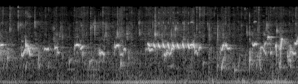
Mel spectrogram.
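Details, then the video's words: Lively song of a Sooty-headed bulbul, meant to pressure a rival and draw another bulbul into singing: scattered chirpy notes, then a quick rattling trill lasting about half a second, followed by more liquid phrases. "SUARA BURUNG TRUCUKAN GACOR MENEKAN LAWAN UNTUK BUNYI PANCINGAN TRUCUKAN AGAR BUNYI"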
